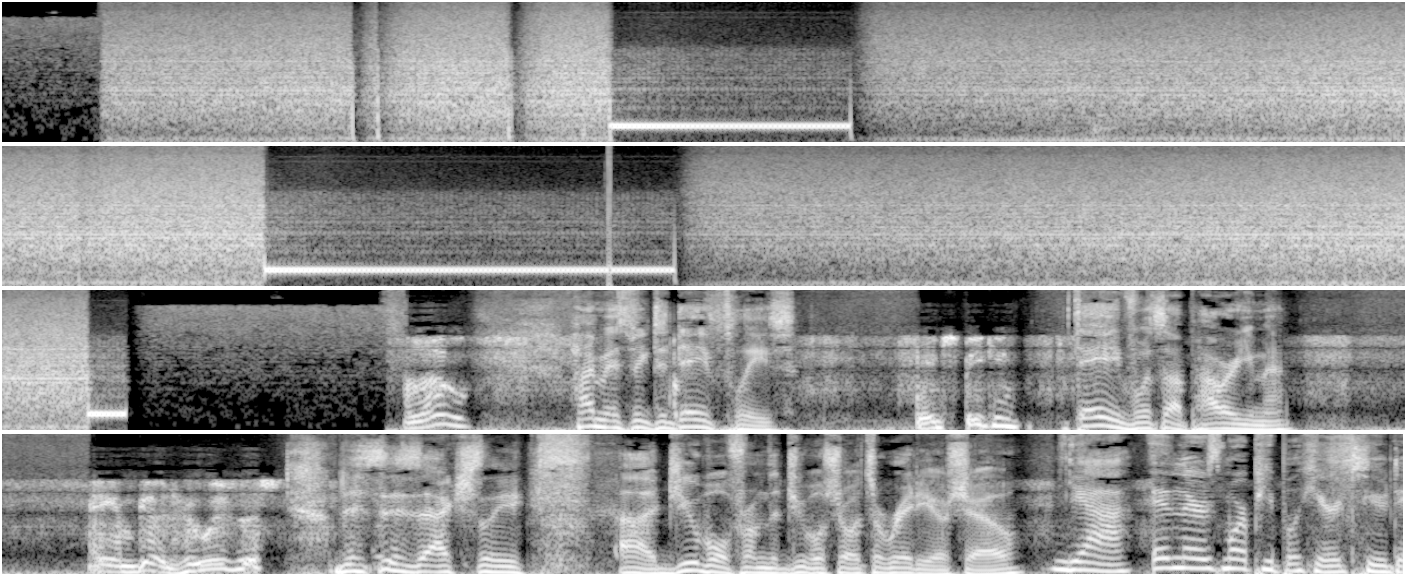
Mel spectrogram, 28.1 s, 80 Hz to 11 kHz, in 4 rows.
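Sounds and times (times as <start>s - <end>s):
loud hissing noise: 0.0s - 3.1s, 4.3s - 8.4s, 10.4s - 28.0s
ringback tone on an outgoing phone call: 3.0s - 4.3s, 8.3s - 10.4s, 14.5s - 14.7s
speech: 16.0s - 20.8s, 21.5s - 28.0s.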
